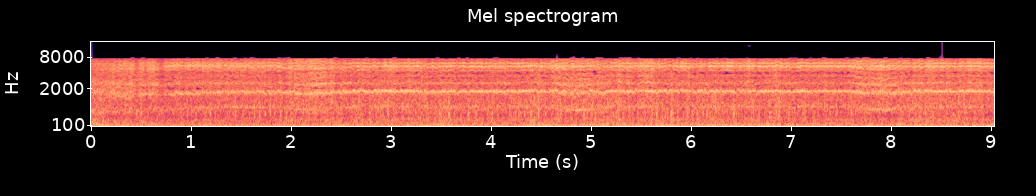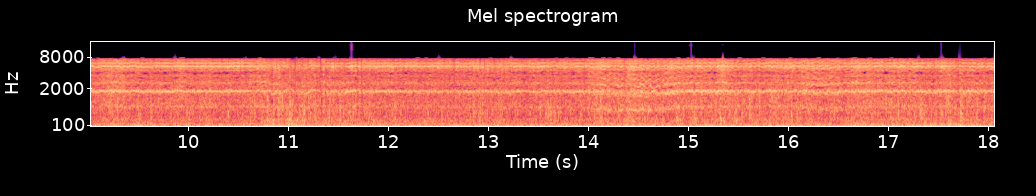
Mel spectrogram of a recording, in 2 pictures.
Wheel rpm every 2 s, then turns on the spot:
210, 220, 230, 230, 230, 230, 230, 220, 230.
none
